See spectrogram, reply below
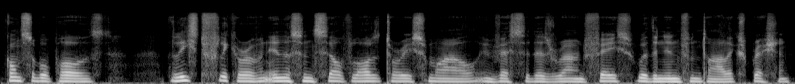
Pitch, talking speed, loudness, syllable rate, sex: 140 Hz, 150 wpm, -17 LUFS, 5.2 syllables/s, male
